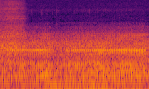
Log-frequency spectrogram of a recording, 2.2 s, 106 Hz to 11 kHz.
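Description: Bajaj Pulsar NS200 single-cylinder motorcycle engine running at a steady pitch while riding, under a steady rumble of wind and road noise. A brief hiss comes in the first half second.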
